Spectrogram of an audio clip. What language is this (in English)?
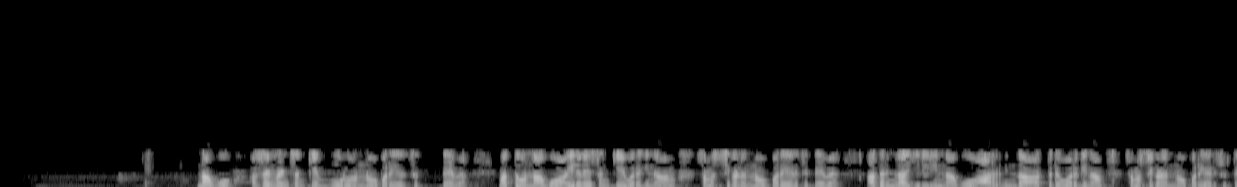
Kannada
